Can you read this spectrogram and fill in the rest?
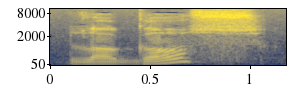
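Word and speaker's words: λόγος: an acute accident so when we pronounce this word logos or logus logus because the accent occurs over the first syllable now let's look past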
